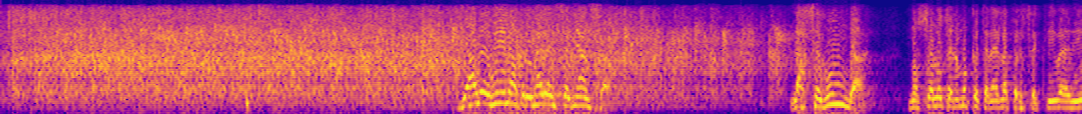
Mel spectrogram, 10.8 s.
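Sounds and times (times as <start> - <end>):
audience applause: 0.0 - 8.3
speech: 4.6 - 6.2, 7.9 - 10.8.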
